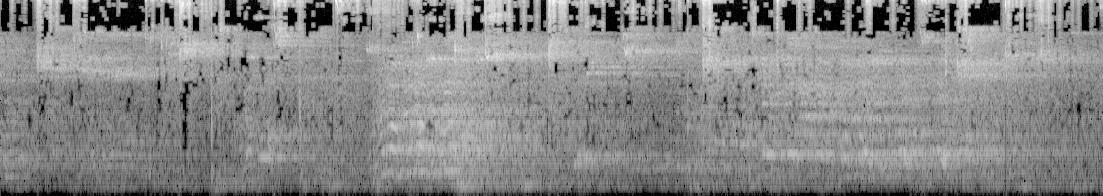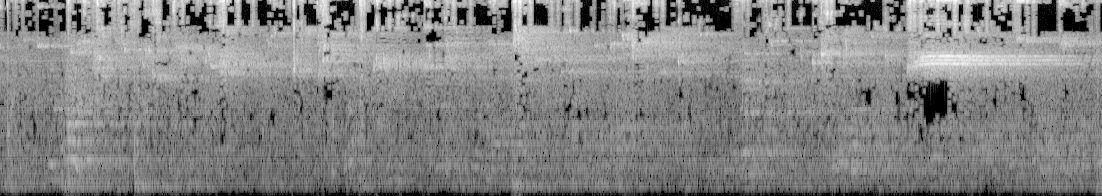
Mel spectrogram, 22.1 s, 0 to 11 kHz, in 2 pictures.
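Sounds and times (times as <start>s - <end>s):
shoes squeaking on gym court: 0.0s - 22.0s
referee whistle: 20.1s - 22.0s.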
